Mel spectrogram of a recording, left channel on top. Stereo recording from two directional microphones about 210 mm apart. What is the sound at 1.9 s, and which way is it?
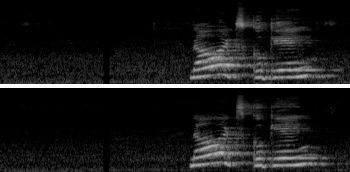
A child's voice, 20° right (ahead or behind).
